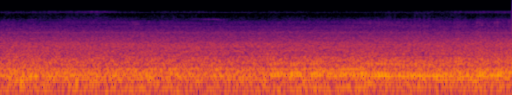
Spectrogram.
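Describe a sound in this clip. A motorcycle engine putters close by.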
